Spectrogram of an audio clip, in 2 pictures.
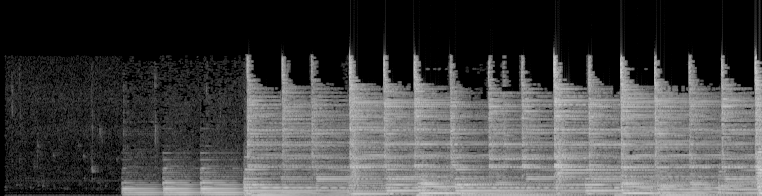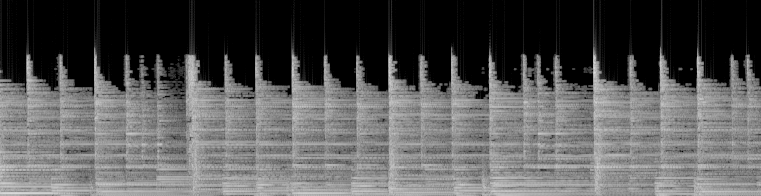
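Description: Instrumental intro of a band's song. After about a second of silence a keyboard plays a few repeated chords, then bass, electric guitar and drum kit join about two seconds in with a steady beat.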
